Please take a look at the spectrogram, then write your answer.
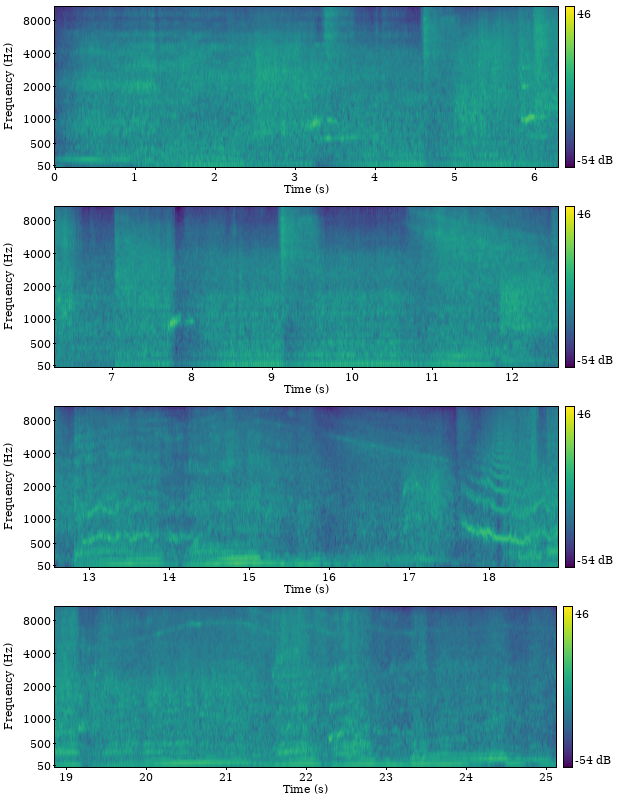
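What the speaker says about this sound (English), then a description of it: "This lorry driver is skillfully maneuvering a lorry." A lorry maneuvers nearby, its engine revving up and down with shifting pitch, punctuated by air brake hisses and heavy mechanical clunks.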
